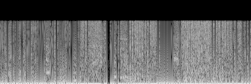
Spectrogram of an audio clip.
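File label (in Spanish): "escultura", Spanish; laboratori fonetica; fricatives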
